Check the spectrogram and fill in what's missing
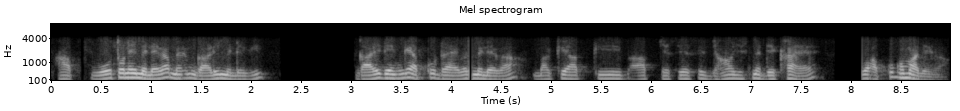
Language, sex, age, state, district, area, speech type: Hindi, male, 30-45, Madhya Pradesh, Betul, urban, conversation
